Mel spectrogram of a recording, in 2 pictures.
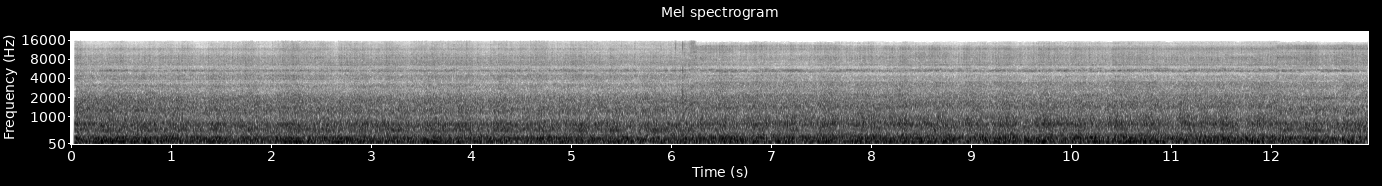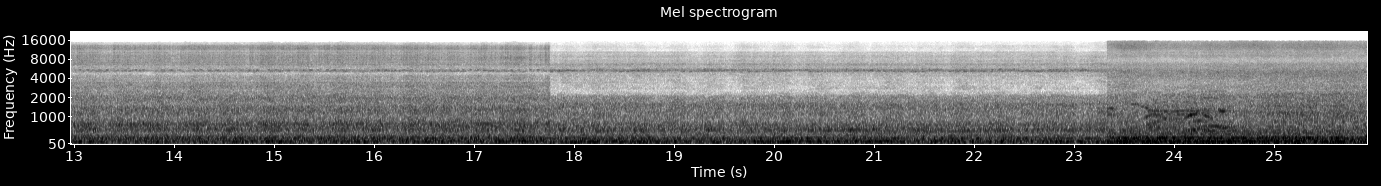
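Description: A steady, unbroken low rumble with a hiss over it, unchanging in level and without any rhythm.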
